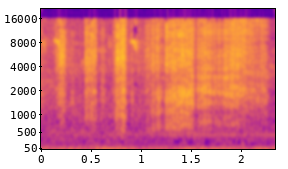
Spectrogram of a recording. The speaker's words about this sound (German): Ein echtes Sonntagsgeräusch mal bitte. Ich esse am Wochenende immer so Brot mit Nutella. Und wenn es noch nicht angebraucht wurde, ist da noch so eine Alu-Schicht drüber. Und die muss man erstmal noch aufmachen. Dieses Geräusch liebe ich.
